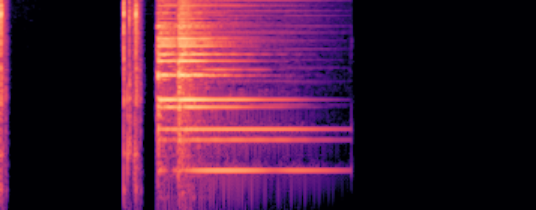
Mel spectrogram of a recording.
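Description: Subscribe-button sound effects: sharp clicks at the start and about a second in, then a notification-bell chime that rings out and fades over about a second and a half.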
